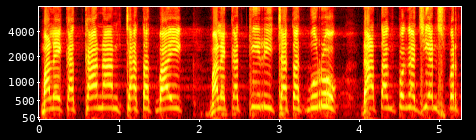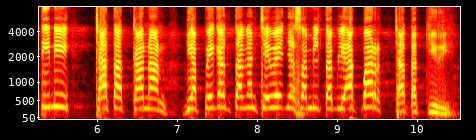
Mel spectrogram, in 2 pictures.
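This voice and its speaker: In a clean studio-sounding recording with no echo, an Islamic preacher's extremely high, pushed, and bright voice moves at normal speed. He teases and jokes with a big religious crowd during a funny sermon, leading it in chanting.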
